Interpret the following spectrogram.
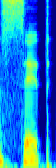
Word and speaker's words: Set: Normalmente Shet se pronuncia set en español, pero lo que quiero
